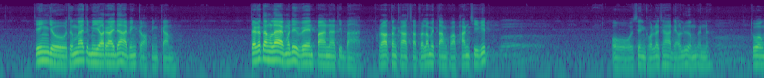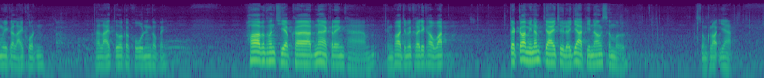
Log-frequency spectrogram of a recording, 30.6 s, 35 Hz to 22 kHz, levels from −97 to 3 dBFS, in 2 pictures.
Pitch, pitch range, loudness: 115 Hz, 105-125 Hz, -26 LUFS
